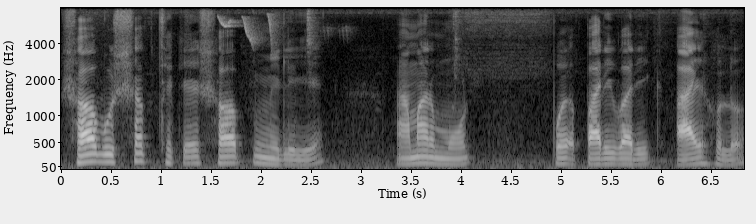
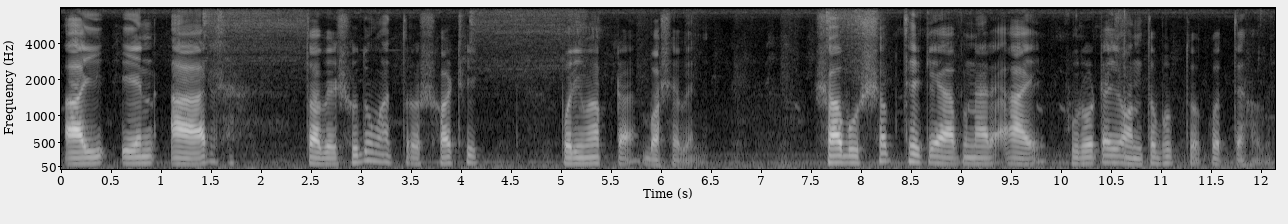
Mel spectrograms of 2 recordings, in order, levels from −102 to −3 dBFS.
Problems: constant background noise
